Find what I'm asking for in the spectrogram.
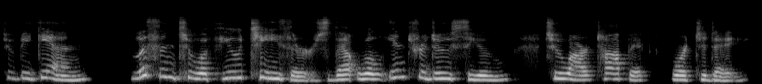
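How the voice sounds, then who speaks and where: An older woman giving a webinar slide presentation in a measured, deliberate way. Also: a little high, darkish tone, low-quality recording.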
